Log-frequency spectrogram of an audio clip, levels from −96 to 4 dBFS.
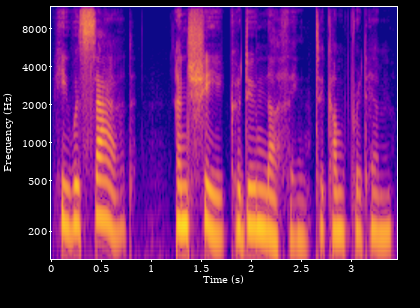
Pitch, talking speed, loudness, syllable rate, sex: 200 Hz, 190 wpm, -17 LUFS, 4.4 syllables/s, female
